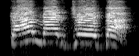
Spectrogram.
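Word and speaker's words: გამარჯობა: In Georgian language is pronounced like Gamarjoba.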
